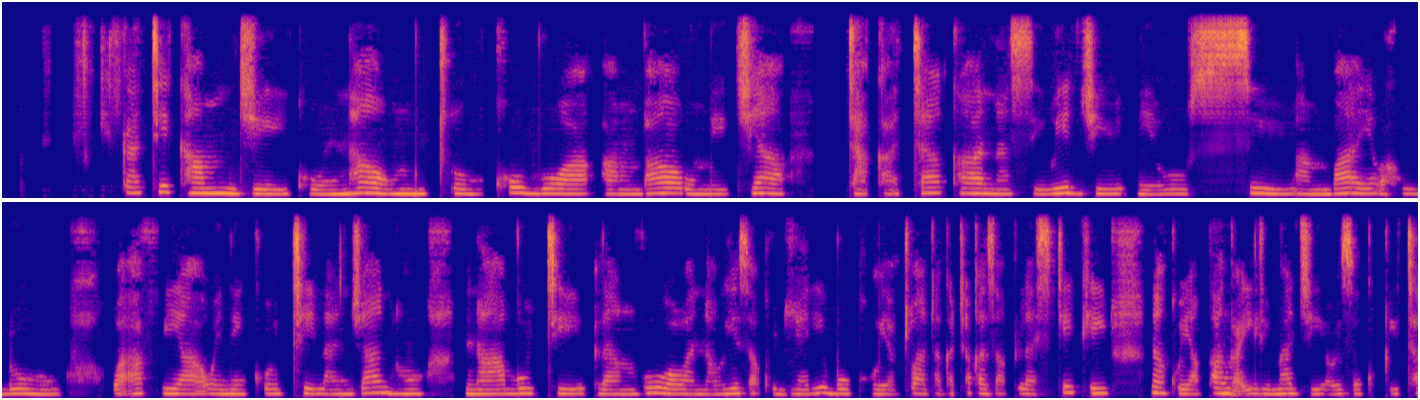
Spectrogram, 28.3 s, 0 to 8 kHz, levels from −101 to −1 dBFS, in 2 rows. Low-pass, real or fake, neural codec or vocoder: 7.2 kHz; fake; codec, 24 kHz, 0.9 kbps, WavTokenizer, medium speech release version 2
